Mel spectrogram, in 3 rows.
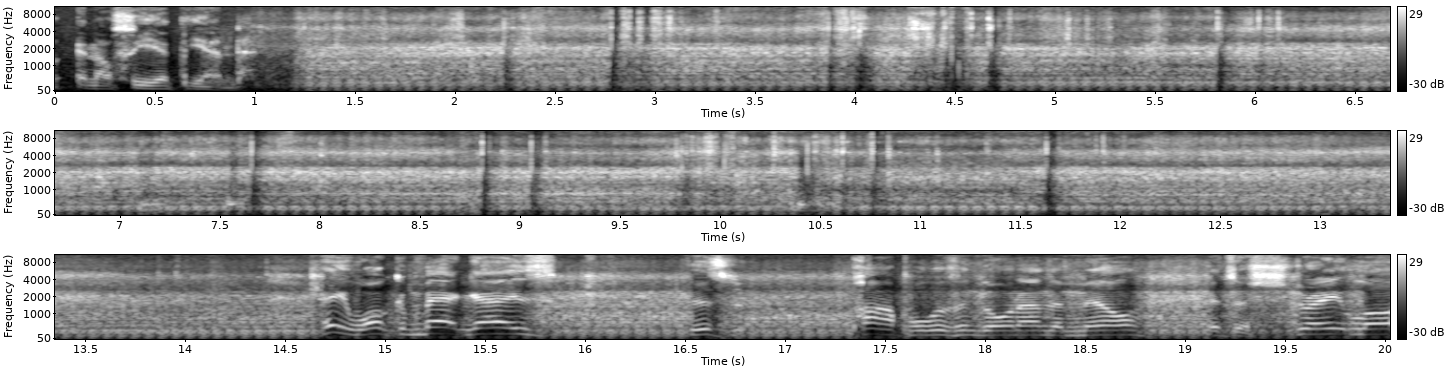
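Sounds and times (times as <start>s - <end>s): small engine running: 1.0s - 20.0s.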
